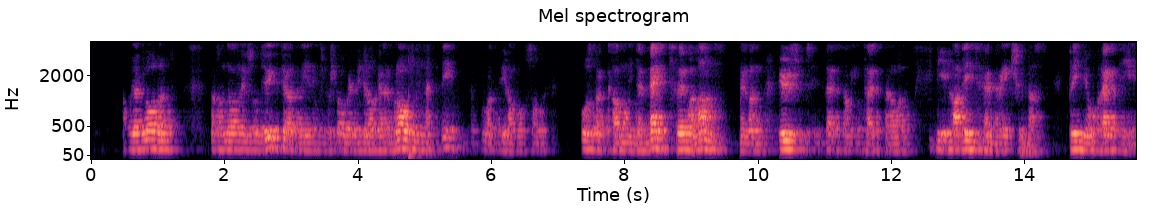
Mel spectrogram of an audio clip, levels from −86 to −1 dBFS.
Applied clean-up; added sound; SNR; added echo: neural mask model DeepFilterNet 3.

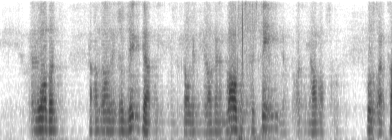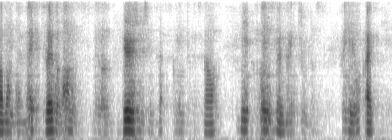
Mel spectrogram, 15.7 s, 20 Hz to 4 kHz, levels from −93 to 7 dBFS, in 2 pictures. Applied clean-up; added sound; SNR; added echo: neural separator model SepFormer WHAMR!.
